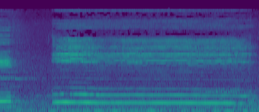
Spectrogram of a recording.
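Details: Adult woman with low, hoarse voice starting about two weeks after thyroid lump removal surgery, sustaining vowels after voice therapy; clinician says voice now improved and very good; improved voice after voice therapy.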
